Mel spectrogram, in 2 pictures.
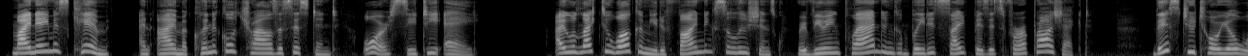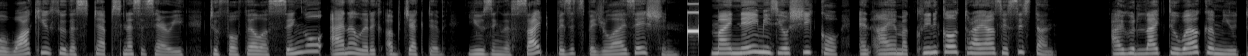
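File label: Japanese, English, more less accent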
